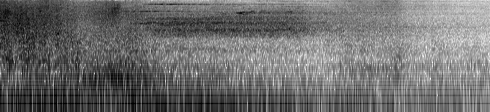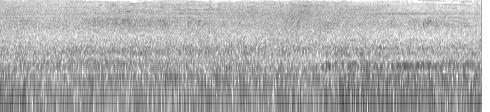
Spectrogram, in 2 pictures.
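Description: A triumphant game fanfare swells and then slowly fades away.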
